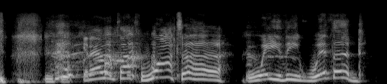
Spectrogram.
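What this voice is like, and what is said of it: Elmer Fudd cartoon voice. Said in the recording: “that's a different accent completely ... It's Elmer Fudd.”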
